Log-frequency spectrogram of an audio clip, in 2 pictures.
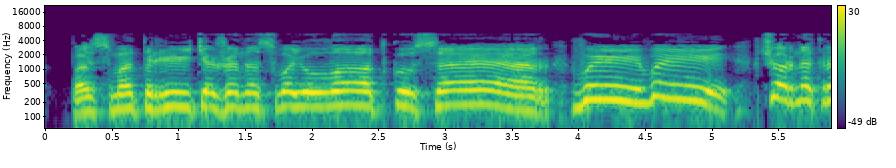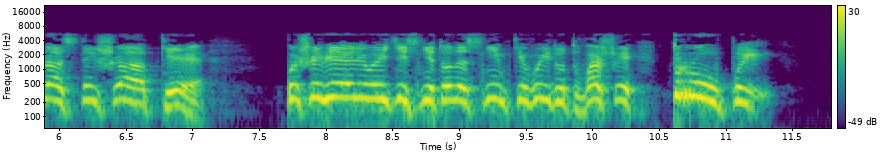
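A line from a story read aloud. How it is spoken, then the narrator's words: Powerful bass roar. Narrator (Russian): чей-то могучий бас проревел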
